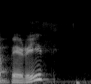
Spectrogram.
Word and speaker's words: berith: Y hay personas que creen que este es un derivativo de raíces en el idioma hebreo, ya que la palabra pacto en hebreo se pronuncia berith.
